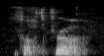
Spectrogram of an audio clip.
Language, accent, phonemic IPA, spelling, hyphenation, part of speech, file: English, Southern England, /fɔːθˈdɹɔː/, forthdraw, forth‧draw, verb, LL-Q1860 (eng)-forthdraw.wav
- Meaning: To draw or bring forth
